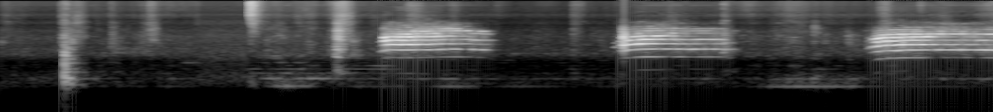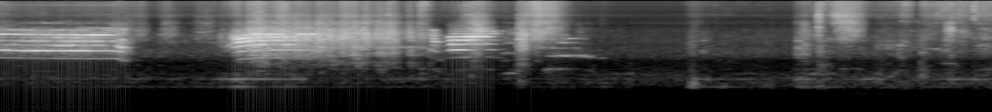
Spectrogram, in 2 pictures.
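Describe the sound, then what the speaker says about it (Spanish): A house cat meows repeatedly and loudly close by, a series of drawn-out, insistent cries with short gaps between them, alongside faint clicks and background noises and no talking. "Es que ya llegó el gato."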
